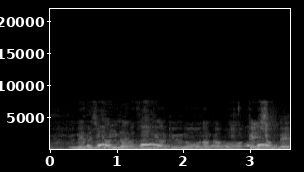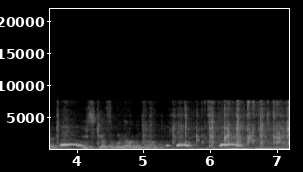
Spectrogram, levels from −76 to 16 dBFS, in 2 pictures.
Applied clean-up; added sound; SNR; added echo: none; Bird vocalization, bird call, bird song; -3 dB; reverberation time 1.1 s.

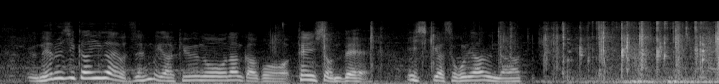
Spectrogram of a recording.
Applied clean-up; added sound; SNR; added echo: none; none; none; none.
